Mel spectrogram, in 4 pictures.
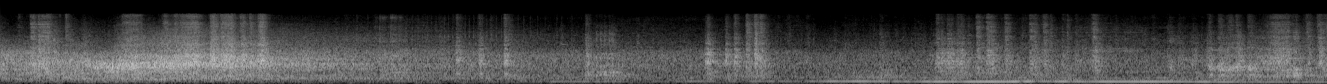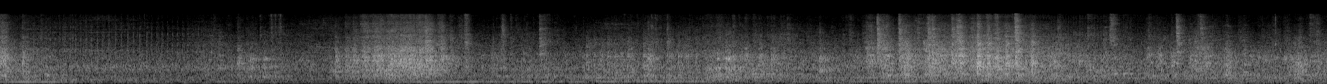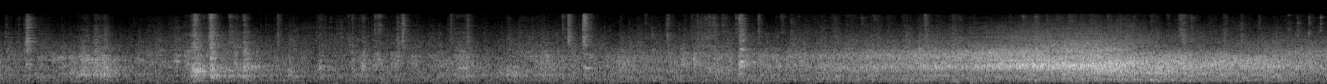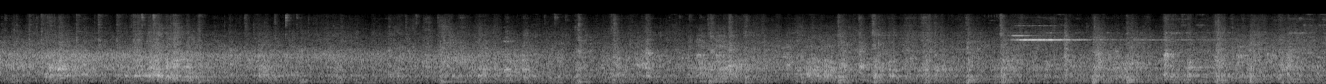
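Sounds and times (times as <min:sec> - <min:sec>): train rolling rumble: 0:00.0 - 0:53.0
train wheels clacking over rail joints: 0:00.1 - 0:53.0
freight train rolling past: 0:34.5 - 0:43.8, 0:46.3 - 0:53.0.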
